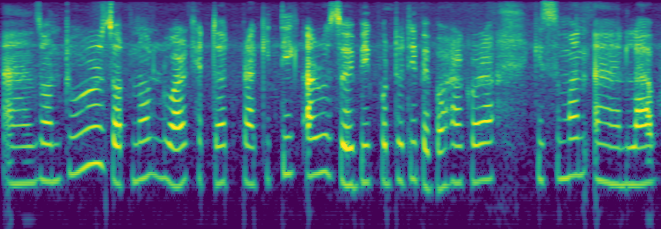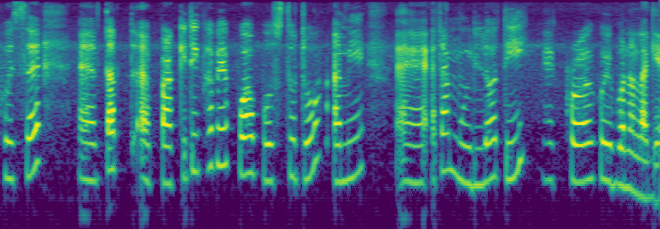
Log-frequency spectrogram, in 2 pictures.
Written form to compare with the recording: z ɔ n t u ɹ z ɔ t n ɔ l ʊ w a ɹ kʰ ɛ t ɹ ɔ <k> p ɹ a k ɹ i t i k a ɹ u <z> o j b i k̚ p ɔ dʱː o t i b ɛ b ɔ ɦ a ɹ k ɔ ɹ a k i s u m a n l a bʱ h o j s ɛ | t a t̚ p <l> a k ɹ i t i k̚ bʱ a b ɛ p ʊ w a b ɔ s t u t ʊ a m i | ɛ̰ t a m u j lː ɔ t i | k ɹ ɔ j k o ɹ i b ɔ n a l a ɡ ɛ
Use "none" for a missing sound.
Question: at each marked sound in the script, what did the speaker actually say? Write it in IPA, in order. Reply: t, z, ɹ

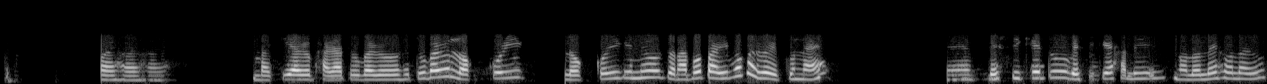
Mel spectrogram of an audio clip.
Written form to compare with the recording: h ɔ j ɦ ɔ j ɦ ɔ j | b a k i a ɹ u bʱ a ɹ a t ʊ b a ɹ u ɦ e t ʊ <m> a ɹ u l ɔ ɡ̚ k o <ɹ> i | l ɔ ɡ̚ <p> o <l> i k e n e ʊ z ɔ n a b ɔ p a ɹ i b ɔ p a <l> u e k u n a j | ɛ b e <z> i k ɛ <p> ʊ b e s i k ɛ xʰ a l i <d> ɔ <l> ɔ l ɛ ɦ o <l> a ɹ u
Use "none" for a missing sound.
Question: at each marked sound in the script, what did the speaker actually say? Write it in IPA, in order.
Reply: b, ɹ, k, ɹ, ɹ, s, t, n, l, l

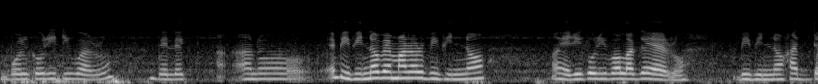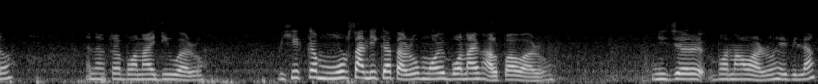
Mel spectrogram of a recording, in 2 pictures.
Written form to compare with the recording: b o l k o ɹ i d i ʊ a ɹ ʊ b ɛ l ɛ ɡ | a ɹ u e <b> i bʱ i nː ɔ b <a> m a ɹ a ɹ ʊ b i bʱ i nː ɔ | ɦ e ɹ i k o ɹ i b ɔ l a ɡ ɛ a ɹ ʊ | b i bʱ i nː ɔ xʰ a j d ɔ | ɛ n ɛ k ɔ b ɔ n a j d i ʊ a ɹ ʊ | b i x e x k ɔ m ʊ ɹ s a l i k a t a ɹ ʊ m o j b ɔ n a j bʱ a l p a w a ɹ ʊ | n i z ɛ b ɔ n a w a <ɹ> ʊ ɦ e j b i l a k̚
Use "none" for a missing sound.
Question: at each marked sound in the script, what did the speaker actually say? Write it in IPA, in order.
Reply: b, ɛ, ɹ

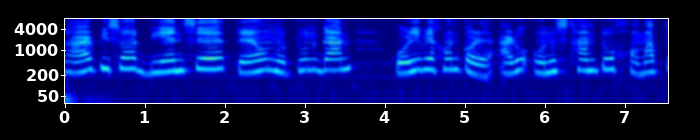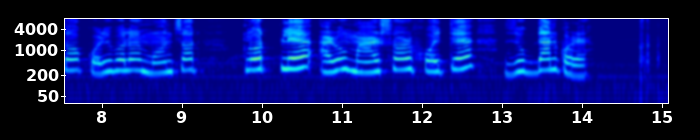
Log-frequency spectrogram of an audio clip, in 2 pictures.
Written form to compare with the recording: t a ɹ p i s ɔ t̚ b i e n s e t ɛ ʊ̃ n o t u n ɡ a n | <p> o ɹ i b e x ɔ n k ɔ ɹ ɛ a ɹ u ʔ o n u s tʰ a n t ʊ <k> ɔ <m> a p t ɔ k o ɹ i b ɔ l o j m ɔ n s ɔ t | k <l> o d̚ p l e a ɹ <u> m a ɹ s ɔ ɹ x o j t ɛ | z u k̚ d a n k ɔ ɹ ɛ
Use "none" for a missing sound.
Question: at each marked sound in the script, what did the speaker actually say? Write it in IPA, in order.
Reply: p, x, m, l, u

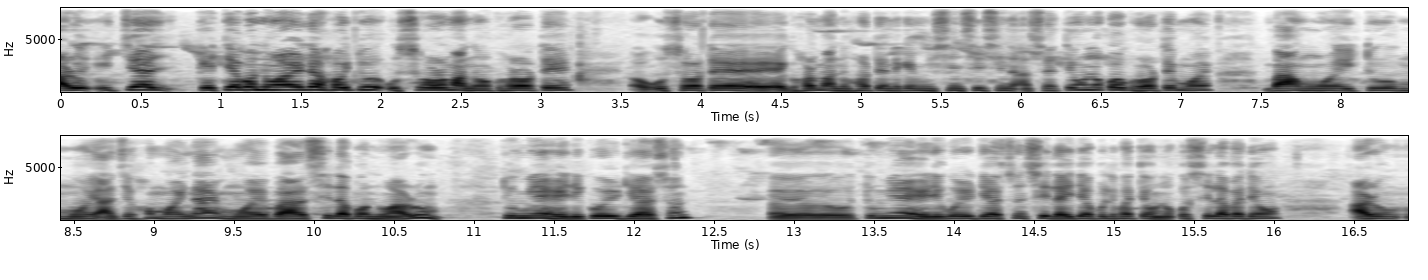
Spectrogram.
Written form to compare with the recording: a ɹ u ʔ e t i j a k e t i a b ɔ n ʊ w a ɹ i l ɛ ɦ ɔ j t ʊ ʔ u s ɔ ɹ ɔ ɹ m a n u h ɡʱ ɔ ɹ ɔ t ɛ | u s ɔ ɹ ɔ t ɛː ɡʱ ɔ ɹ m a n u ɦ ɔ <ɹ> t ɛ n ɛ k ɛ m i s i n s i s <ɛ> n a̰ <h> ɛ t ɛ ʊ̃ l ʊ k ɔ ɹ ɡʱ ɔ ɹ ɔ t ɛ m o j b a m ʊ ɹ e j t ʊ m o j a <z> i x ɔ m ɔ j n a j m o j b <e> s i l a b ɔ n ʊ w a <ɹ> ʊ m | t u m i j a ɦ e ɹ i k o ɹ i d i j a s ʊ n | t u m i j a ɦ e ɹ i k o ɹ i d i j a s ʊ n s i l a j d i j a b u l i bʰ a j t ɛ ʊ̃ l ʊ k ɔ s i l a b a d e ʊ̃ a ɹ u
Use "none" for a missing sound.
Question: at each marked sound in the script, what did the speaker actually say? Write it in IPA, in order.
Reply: ɹ, i, s, z, a, ɹ

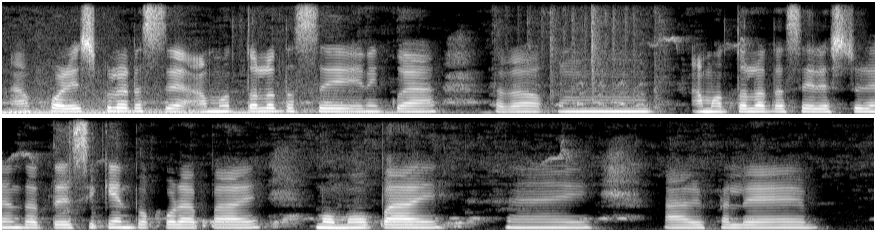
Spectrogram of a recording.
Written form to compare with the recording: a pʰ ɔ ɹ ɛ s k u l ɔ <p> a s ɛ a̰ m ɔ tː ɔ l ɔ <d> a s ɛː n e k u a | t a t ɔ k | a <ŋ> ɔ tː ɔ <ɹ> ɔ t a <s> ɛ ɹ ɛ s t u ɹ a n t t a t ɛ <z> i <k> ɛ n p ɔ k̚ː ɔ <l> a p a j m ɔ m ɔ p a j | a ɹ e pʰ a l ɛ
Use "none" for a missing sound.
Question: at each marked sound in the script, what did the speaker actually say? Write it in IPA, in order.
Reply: t, t, m, l, s, s, k, ɹ

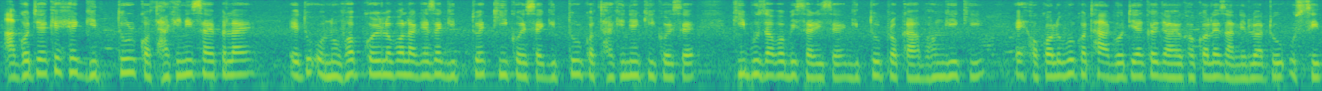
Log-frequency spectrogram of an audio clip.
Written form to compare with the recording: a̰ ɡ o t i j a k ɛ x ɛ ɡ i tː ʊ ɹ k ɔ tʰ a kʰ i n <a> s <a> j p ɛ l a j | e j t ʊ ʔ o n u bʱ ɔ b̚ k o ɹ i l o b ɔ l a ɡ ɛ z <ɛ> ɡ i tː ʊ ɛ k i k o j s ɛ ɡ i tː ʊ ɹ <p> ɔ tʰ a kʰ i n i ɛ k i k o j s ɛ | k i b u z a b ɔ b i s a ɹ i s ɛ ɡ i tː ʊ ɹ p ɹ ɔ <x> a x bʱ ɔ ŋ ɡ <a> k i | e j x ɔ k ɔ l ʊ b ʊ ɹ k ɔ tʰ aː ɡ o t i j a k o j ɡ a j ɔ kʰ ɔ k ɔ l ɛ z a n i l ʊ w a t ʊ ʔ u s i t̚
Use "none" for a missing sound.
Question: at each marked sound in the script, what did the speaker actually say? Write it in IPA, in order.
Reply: i, a, ɛ, k, k, i

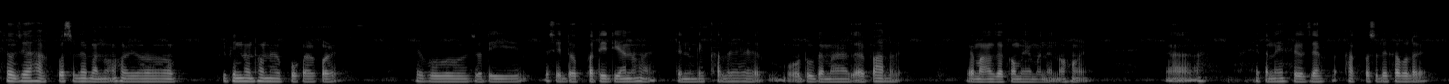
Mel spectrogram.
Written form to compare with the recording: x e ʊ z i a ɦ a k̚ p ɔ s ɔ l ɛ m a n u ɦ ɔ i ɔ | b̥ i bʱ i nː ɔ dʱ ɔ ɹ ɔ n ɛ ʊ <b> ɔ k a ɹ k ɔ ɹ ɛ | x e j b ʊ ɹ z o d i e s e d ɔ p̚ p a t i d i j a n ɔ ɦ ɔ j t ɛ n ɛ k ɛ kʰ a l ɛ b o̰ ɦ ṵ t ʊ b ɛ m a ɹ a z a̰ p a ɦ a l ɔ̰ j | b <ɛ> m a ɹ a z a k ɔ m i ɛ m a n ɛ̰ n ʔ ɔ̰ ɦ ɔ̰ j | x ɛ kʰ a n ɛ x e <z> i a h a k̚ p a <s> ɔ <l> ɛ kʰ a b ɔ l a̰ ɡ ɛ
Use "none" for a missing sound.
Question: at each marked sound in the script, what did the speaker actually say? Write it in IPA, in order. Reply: p, ɛ, z, s, l

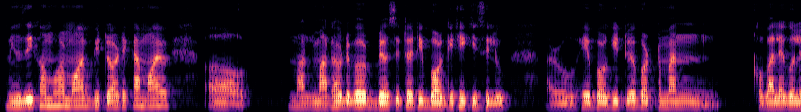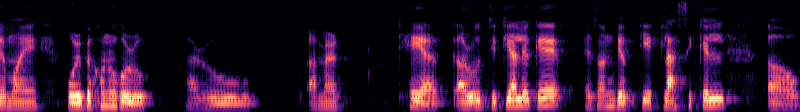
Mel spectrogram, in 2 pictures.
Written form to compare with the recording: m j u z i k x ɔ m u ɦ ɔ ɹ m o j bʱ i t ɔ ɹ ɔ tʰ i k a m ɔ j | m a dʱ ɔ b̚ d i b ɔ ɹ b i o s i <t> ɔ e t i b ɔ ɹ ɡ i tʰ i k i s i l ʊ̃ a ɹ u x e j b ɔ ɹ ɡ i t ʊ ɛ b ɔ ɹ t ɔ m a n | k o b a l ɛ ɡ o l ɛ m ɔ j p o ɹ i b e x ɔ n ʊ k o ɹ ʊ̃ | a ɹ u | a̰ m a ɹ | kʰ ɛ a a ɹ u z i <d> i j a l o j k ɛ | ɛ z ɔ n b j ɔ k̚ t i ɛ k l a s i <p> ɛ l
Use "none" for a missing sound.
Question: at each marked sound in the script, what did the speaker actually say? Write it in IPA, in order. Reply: t, t, k

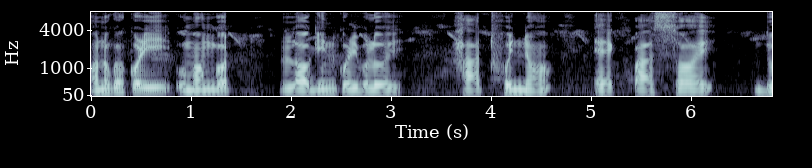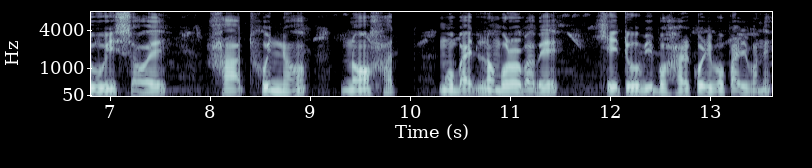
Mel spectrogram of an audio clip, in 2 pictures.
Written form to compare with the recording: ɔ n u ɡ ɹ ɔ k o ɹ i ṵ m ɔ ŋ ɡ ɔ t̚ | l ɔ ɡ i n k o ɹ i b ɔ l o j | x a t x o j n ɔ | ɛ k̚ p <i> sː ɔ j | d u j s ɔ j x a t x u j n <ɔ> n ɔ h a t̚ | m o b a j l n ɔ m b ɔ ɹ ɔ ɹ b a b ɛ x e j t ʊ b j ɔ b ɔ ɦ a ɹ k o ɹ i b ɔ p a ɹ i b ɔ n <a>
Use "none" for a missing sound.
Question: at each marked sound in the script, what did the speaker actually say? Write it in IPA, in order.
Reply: a, ɔ, ɛ

